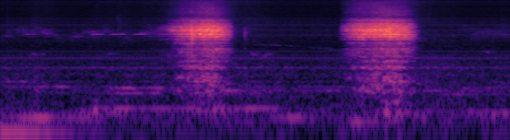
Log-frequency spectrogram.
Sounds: Sniff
